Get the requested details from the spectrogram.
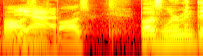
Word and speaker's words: Luhrmann: Baz Luhrmann thing where he likes to cut really fast and do a lot of stuff.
